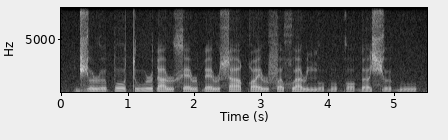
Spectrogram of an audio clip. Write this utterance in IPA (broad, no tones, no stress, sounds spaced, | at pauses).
d͡ʑ ɵ ɹ ɵ p o t u ɹ ɗ a ɹ x ɛ ɹ ɓ ɛ ɹ ɬ a qʷ ɛ ɹ f ɐ χʷ a ɹ ɲ o ɠ o k ɔ ɠ ɐ ɕ ɵ ɠ u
